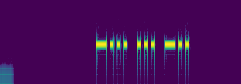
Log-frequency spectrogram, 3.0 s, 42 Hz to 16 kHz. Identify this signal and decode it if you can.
Morse code, heard as a keyed tone, about 28 wpm, 700 Hz. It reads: BSD
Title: USA Call Sign Postfixes - 3 Letters 28wpm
